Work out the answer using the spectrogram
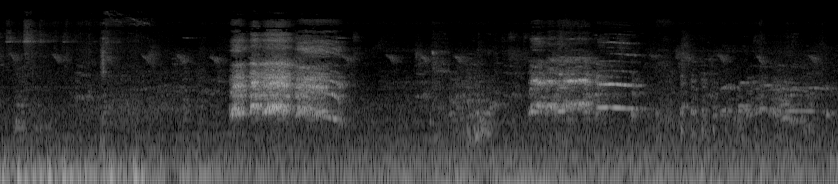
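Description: A bird calling loudly twice, each call lasting about a second and a half and coming a few seconds apart, with a fainter third call near the end and faint short chirps in between.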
